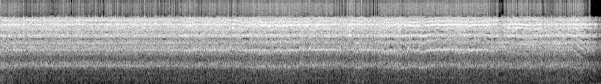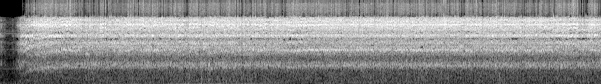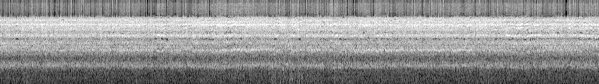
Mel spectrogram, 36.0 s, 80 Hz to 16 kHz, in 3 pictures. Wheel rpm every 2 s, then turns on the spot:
230, 230, 220, 230, 220, 190, 120, 230, 220, 230, 230, 230, 230, 230, 230, 230, 230, 220.
none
